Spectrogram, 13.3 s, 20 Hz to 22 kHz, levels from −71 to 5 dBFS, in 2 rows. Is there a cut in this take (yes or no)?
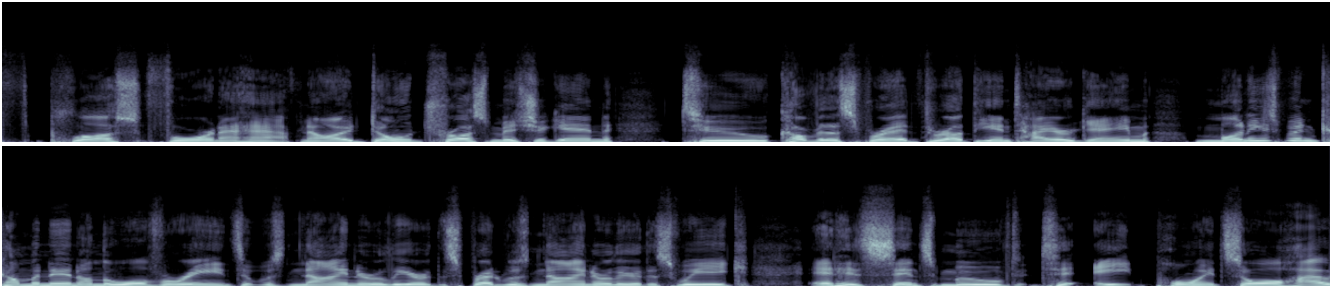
no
